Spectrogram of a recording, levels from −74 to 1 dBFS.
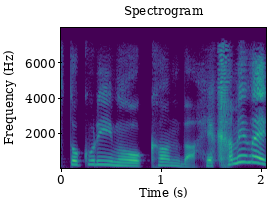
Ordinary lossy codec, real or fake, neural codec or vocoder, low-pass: none; fake; codec, 24 kHz, 0.9 kbps, WavTokenizer, large speech release; 7.2 kHz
